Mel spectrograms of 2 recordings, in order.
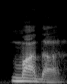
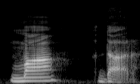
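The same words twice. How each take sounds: First: Said in the usual way. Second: "মাদার" slowly split as মা, দার; two separate beats in "মাদার", pause between; syllable by syllable. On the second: Shown as a demonstration. Teacher showing a disyllable, saying "মাদার" in two slow parts. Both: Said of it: "দুইবারে উচ্চারণ করতে হয়".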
